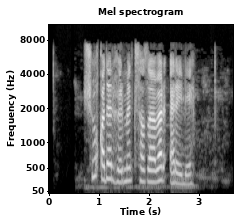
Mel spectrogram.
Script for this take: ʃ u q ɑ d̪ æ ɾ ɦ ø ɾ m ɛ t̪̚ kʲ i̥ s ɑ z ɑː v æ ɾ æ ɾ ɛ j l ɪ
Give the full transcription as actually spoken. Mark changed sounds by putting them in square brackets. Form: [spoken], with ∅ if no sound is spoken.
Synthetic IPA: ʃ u q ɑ d̪ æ ɾ ɦ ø ɾ m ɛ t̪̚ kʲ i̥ s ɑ z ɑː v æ ɾ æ ɾ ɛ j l ɪ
